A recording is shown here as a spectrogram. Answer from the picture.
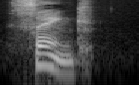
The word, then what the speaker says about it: think: 月份 month 只要有 th 都要咬舌，OK，思考 think。如果你不咬舌，会出现什么情况？我们就拿" 想" 这个单词来举例子。如果你不咬舌，发音就变成了 think，think。那这是什么？叫水池。你家洗脸的那个水池，洗脸池叫 sink，可以理解吗？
